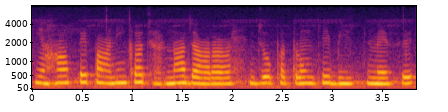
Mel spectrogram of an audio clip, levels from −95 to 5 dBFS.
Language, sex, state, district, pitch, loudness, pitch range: Hindi, female, Delhi, New Delhi, 225 Hz, -13 LUFS, 215-235 Hz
